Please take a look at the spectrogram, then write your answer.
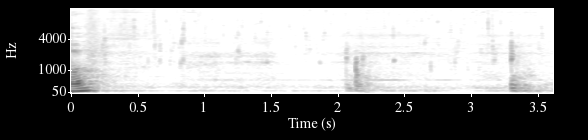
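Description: Water is poured over bommidala fish curry in a pan, with a splashy pour at the start and two short liquid splashes later, fairly faint against a quiet kitchen background.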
